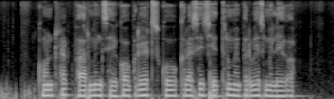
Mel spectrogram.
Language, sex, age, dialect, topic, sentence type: Hindi, male, 18-24, Marwari Dhudhari, agriculture, statement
